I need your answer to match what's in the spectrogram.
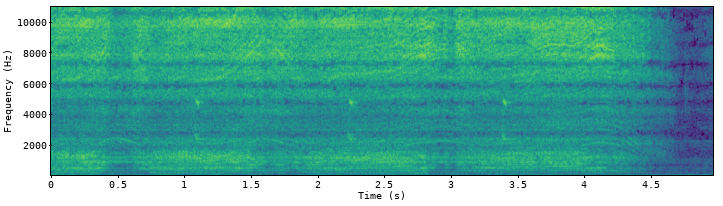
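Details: Dental implant drilling validation test of a Cosmos bur kit claiming osseodensification, counter-clockwise haptic rhythm drilling of an osteotomy: whirring drill sound pulsing in an on-off rhythm.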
